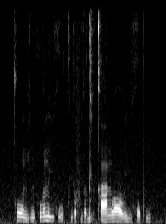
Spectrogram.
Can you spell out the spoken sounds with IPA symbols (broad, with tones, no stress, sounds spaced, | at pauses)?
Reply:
t̪ʰ oː˥˨ ŋ j i˧˥ ŋ h u˧˥ ə̯ n iː˧˥ f uː˧˩ t̪ʰ i˥˨ ə̯ f i˧˥ ə̯ d i˩ ə̯ kʰ aː˧˥ ŋ l ɔː˥˨ l iː˥˨ f o˥˨ pʰ i˥˨ p̚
